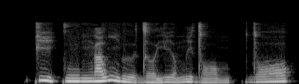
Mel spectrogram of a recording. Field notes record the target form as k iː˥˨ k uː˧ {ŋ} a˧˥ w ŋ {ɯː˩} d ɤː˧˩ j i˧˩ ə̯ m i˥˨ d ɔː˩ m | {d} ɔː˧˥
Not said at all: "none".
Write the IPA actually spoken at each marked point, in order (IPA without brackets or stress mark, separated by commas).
ŋ, ɯː˧˩, d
